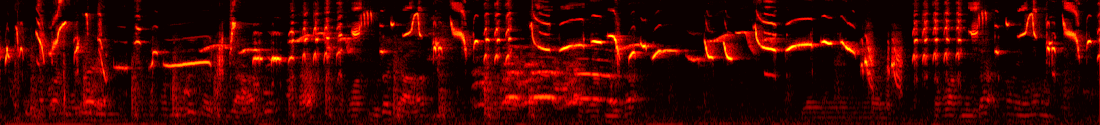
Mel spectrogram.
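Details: Oriental magpie-robin singing, meant to prompt quiet magpie-robins to sing: long sweet whistled slurs and trills alternating with harsh chattering and clicks, loud and varied over eleven seconds.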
